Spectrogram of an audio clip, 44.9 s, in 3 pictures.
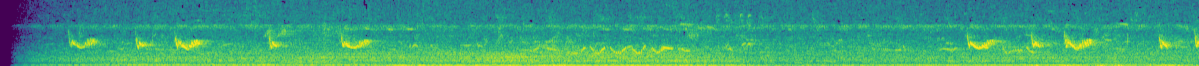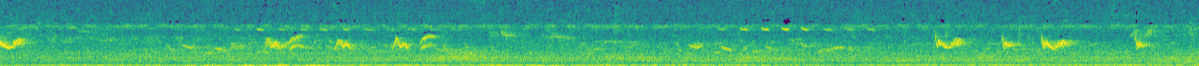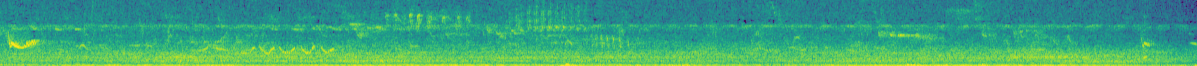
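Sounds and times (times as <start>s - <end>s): bird singing sweeping chirps: 0.5s - 43.6s.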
